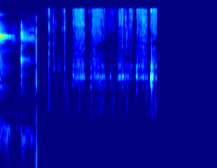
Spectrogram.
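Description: Plastic Rummikub tiles clicking faintly against each other and a wooden tabletop as a hand moves them, with a sharper click at the start. The sound cuts off abruptly about a second and a half in.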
